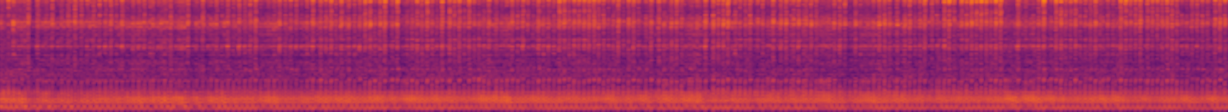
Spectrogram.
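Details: Small two-stroke agricultural sprayer engine after new spark plug fitted, carburetor being checked: steady, even buzz at constant pitch with no misses or surging; runs normally.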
